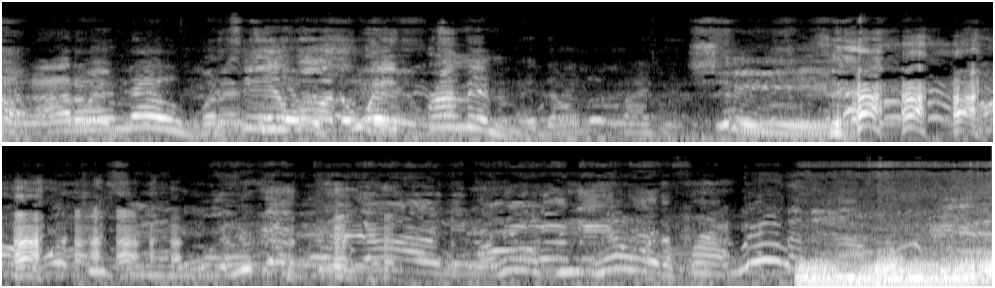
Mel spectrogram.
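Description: Several men chat loudly nearby.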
